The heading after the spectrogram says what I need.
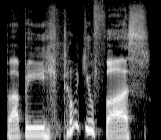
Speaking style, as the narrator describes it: I laughed

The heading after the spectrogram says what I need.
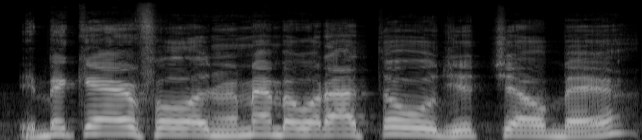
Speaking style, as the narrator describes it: hollered after

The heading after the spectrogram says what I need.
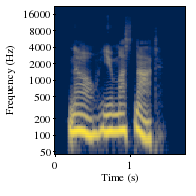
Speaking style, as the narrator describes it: she said, coming back to the present nervously

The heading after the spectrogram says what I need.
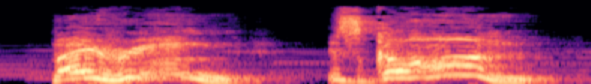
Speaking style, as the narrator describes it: exclaimed

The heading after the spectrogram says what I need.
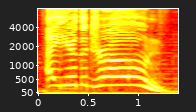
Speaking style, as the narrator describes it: he shouted

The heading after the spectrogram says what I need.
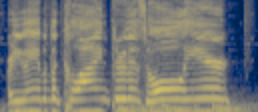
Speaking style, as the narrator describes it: He shouted

